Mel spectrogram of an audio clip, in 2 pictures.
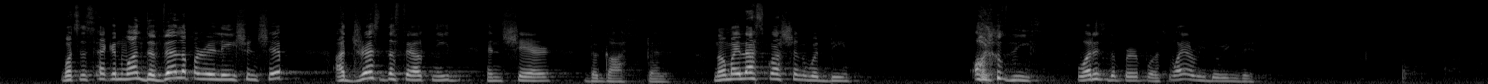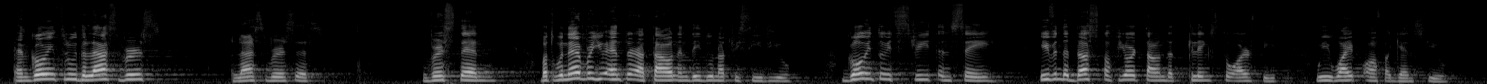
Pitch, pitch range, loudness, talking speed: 185 Hz, 155-220 Hz, -30 LUFS, 155 wpm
